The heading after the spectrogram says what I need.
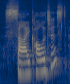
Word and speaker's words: psychologist: it do you say psychologist then you're absolutely right because p is silent y becomes i and ch is k so it's psychologist when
